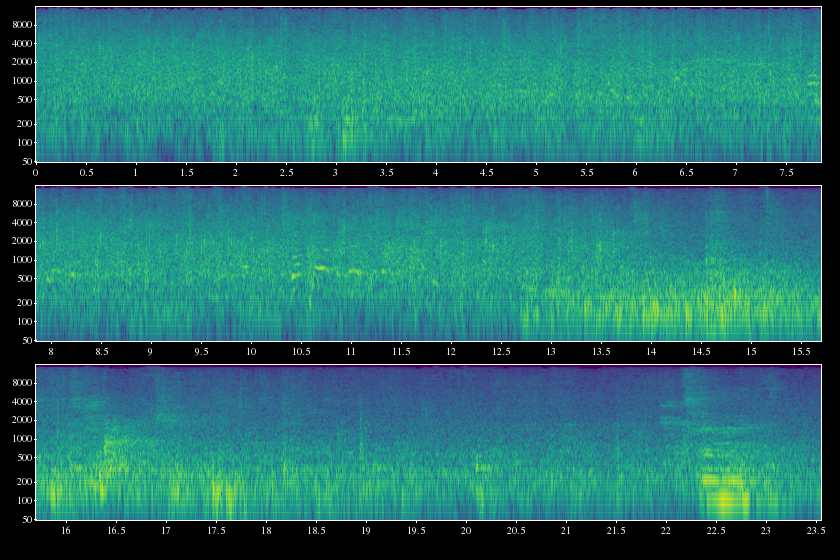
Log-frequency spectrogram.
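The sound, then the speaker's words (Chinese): A large audience at a Buddhist New Year gathering breaks into loud, sustained applause to welcome Lu Junhong to give a talk, a dense, steady wash of clapping that carries on for over twenty seconds before easing slightly, with a brief final swell. “现在让我们用最热烈的掌声恭请我们尊敬的卢军宏台长为我们慈悲开示。”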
